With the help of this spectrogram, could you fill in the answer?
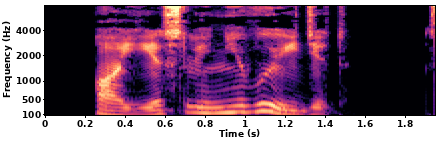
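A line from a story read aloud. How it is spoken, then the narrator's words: Plain question. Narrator (Russian): спросил Лави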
